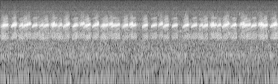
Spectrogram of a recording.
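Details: Chorusing frogs at evening after rice planting, countryside Japan; quick trains of bright, pulsing croaks from many frogs merge into an unbroken, rhythmic rattle.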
